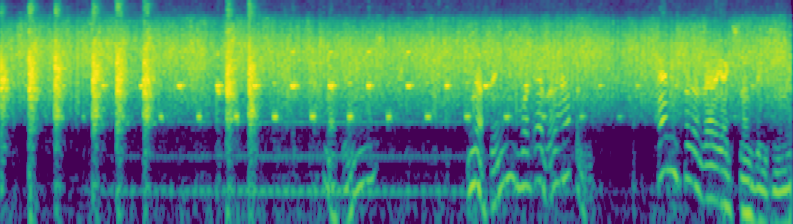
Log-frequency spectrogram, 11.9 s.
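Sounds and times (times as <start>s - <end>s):
hammer striking a small device: 0.0s - 8.4s
faint low hum: 1.2s - 11.8s
speech: 7.2s - 11.8s.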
